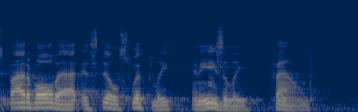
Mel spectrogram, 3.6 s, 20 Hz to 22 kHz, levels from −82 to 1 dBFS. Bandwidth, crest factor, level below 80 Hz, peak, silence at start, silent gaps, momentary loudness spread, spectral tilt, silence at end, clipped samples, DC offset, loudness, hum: 10.5 kHz; 18 dB; -70 dBFS; -20 dBFS; 0 s; none; 14 LU; -7.5 dB/octave; 0.45 s; under 0.1%; under 0.1%; -37 LUFS; none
